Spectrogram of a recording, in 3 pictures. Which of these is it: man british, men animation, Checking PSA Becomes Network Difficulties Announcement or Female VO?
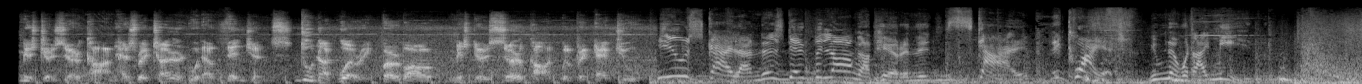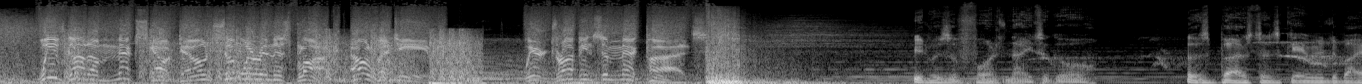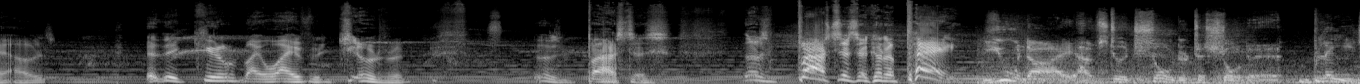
men animation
